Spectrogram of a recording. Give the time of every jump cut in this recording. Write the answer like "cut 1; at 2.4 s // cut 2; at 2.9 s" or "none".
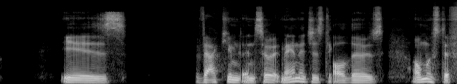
cut 1; at 2.4 s // cut 2; at 3.3 s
